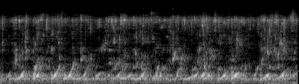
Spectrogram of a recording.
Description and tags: Sound of bubbles created by blowing through a straw into a bucket of water.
